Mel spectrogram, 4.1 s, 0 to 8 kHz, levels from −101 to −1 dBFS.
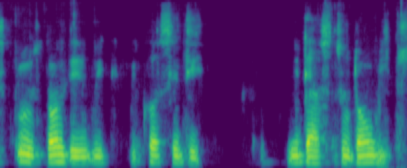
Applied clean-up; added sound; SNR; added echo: neural mask model Resemble Enhance denoiser.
